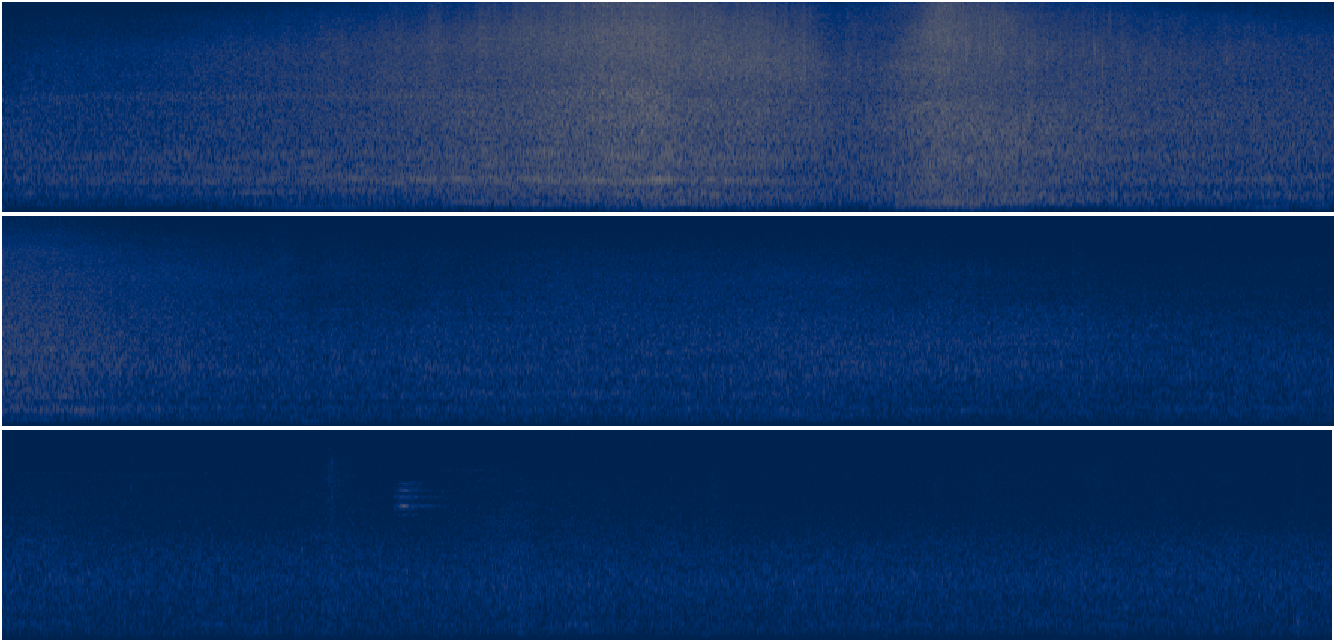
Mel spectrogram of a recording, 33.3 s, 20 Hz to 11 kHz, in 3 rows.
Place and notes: Parkhurst Road, London - Out on the Street
Late afternoon recording, sun is setting. Standing awkwardly on the street with a recorder + microphone. Shotgun mic, blimp. People seemed to be avoiding me when they sit my equipment by crossing the street.
London, UK, 5 March 2016, 17:00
